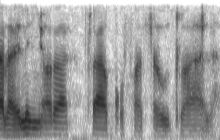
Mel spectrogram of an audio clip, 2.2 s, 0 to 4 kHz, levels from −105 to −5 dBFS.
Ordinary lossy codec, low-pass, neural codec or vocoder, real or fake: none; 3.6 kHz; codec, 16 kHz, 8 kbps, FunCodec, trained on LibriTTS, 25 frames a second; fake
